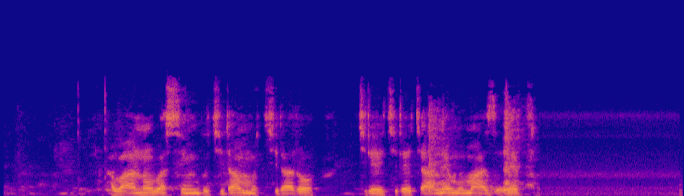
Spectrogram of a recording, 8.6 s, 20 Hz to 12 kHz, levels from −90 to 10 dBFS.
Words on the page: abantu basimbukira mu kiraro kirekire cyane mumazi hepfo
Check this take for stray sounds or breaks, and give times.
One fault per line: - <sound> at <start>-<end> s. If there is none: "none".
none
